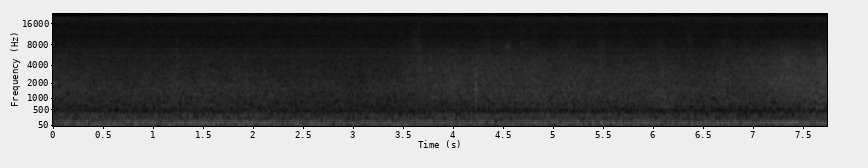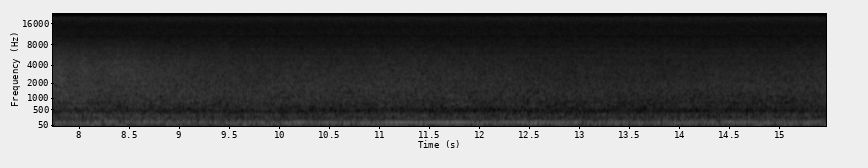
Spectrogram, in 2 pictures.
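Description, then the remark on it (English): A steady, low motor drone from a boat out on the ocean hums without pause, a constant rumble with a faint wash of wind and surf over it, no voices present. “There's a boat in the ocean right now.”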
